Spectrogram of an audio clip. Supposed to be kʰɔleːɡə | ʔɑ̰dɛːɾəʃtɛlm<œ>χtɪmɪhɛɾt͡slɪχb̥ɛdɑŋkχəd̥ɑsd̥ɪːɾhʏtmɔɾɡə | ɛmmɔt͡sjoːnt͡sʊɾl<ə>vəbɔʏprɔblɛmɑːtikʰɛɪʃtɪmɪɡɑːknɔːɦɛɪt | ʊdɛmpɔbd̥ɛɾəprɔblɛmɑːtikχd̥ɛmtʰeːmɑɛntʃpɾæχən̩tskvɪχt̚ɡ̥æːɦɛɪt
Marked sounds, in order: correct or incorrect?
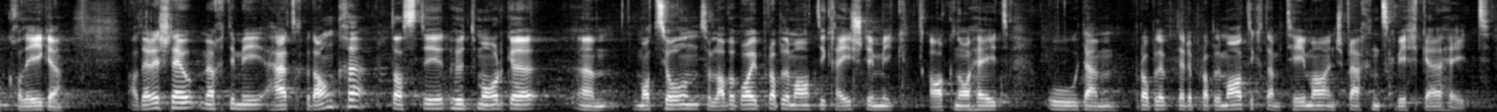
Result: correct, incorrect: ɑ

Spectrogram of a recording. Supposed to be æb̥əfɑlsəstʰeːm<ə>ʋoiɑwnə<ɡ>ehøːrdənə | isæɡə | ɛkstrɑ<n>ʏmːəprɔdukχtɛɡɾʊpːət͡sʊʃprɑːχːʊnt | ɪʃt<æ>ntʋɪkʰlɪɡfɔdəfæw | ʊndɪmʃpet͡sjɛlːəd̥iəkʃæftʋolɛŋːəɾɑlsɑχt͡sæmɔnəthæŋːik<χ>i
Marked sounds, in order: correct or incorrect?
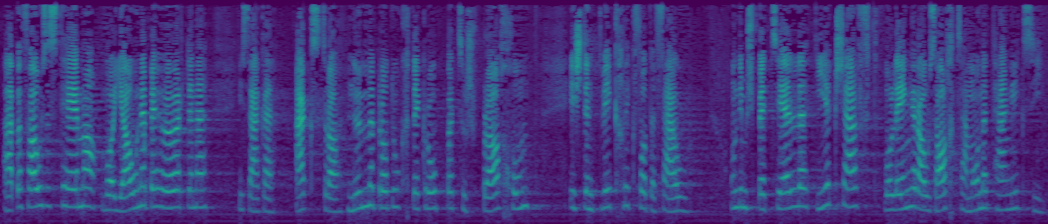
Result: incorrect: ɑ, incorrect: b, correct, incorrect: ɛ, incorrect: s

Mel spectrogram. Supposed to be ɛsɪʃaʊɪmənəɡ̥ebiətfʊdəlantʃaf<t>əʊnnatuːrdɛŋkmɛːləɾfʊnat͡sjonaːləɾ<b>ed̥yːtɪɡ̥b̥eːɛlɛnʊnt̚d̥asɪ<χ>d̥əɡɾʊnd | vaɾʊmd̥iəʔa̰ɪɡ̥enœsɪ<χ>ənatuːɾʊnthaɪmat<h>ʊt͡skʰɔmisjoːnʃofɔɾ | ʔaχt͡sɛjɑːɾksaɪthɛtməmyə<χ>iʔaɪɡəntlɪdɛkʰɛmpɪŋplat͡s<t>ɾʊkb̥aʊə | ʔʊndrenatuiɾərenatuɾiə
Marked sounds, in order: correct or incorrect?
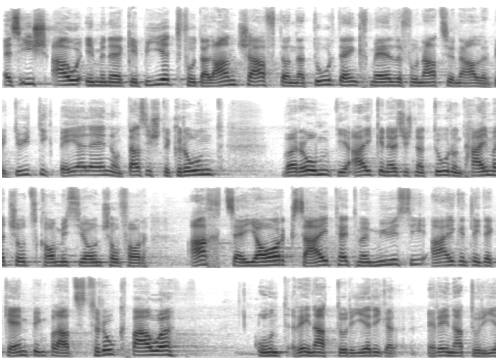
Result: correct, correct, incorrect: ʃ, incorrect: ʃ, incorrect: ʃ, incorrect: s, incorrect: t͡s

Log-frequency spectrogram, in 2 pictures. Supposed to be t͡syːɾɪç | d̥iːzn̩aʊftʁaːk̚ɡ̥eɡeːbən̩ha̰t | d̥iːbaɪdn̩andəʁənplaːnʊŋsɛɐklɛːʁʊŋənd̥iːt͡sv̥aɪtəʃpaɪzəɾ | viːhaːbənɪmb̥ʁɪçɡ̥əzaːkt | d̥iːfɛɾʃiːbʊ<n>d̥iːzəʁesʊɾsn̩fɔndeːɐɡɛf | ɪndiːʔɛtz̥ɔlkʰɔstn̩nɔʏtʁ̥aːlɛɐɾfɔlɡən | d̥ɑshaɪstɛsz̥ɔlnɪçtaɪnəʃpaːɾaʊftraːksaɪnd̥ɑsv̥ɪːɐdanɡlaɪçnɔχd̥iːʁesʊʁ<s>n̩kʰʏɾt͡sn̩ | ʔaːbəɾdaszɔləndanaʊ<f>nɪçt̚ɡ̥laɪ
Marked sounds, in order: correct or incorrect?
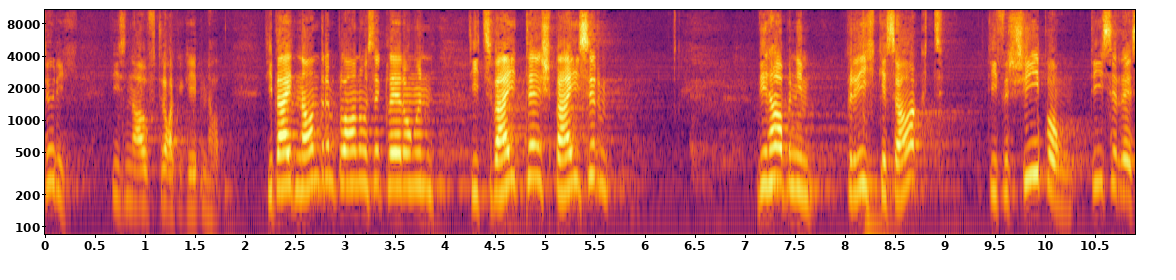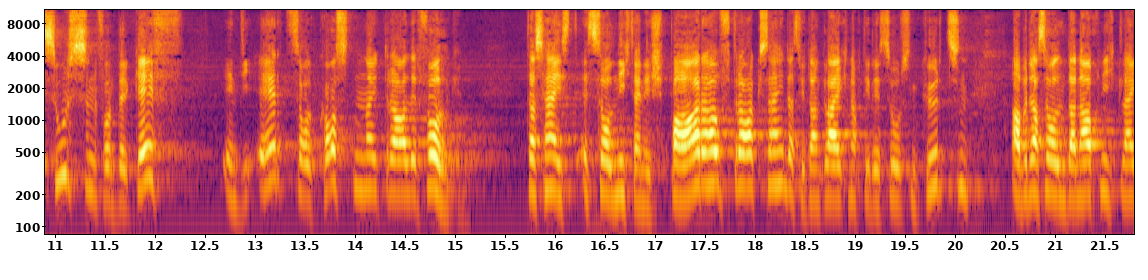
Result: incorrect: ŋ, correct, incorrect: x

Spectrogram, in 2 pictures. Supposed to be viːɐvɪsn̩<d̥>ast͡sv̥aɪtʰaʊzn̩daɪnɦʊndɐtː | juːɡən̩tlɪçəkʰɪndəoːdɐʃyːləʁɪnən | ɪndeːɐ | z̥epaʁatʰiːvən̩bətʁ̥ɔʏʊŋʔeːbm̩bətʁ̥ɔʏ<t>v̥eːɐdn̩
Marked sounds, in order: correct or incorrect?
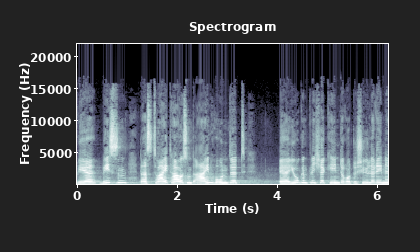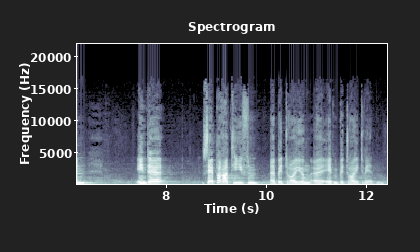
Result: correct, correct

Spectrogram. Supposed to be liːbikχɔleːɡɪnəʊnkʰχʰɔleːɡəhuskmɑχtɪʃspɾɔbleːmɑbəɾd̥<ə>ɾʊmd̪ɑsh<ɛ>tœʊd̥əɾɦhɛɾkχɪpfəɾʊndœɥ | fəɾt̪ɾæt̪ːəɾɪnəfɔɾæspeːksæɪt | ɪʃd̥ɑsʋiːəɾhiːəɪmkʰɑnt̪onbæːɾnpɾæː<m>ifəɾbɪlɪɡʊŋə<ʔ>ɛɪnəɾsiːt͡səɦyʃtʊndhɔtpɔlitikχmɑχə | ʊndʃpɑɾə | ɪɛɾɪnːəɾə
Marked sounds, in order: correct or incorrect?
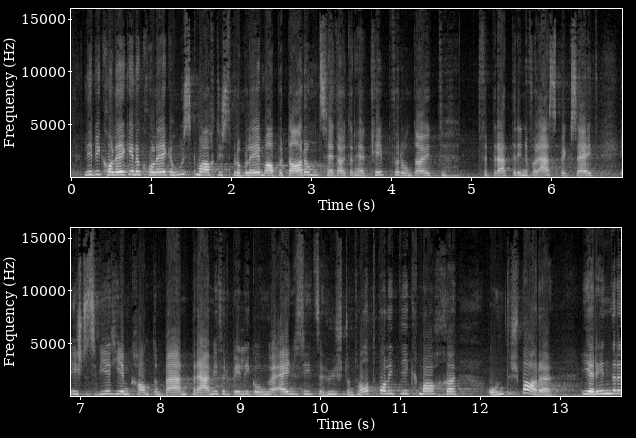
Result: incorrect: ɑ, correct, correct, correct

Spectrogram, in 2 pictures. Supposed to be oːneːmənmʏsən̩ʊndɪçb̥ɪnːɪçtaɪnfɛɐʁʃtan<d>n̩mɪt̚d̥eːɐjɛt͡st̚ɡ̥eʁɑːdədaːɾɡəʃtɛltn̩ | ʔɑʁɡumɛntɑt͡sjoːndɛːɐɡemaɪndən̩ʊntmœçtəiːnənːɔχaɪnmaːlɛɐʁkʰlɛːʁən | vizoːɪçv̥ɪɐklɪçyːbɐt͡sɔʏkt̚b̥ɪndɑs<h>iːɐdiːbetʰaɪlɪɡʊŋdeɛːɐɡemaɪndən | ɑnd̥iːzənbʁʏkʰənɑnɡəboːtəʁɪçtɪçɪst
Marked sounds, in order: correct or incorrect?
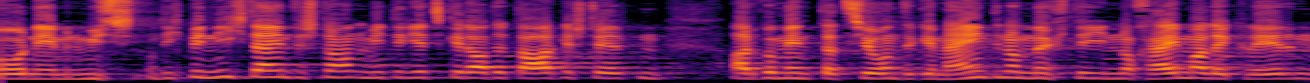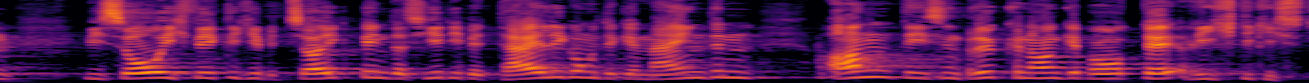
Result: correct, correct

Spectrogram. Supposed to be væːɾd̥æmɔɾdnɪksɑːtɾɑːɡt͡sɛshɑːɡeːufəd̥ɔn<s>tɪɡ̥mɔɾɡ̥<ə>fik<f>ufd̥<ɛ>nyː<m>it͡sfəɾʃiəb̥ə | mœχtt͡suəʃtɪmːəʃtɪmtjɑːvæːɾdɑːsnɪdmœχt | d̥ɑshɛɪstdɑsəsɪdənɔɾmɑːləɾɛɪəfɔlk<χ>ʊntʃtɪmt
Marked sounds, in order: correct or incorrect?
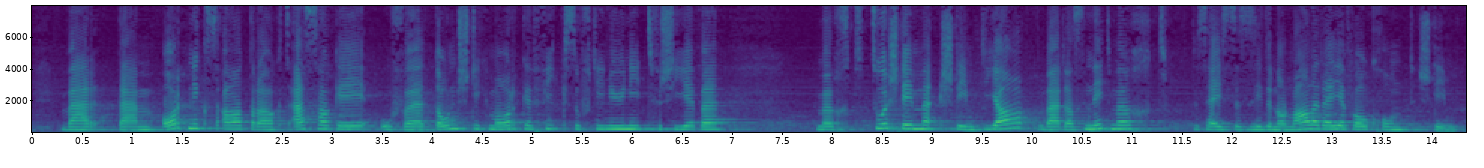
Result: incorrect: ʃ, correct, incorrect: s, incorrect: i, incorrect: n, correct

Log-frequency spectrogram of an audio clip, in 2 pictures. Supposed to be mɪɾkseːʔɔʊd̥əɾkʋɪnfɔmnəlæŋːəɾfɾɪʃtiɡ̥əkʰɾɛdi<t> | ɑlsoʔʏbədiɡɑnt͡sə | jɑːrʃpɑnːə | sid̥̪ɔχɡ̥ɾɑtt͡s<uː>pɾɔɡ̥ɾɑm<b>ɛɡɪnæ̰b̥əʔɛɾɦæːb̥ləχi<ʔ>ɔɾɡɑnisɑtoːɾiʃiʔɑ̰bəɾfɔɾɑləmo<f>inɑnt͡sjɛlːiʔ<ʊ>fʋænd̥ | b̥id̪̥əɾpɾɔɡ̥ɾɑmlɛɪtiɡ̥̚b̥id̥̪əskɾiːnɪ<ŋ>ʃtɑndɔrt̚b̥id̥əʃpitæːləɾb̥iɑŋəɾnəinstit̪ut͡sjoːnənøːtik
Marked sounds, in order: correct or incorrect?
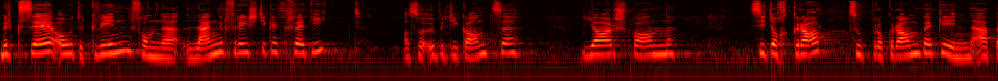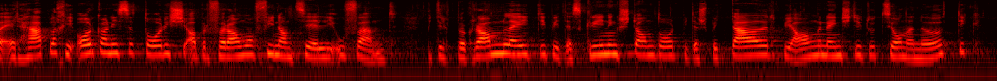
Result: correct, incorrect: u, correct, correct, correct, incorrect: u, correct

